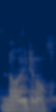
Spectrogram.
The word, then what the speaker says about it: Neudorf: We call it Nudolf, by the way, even though the Germans pronounce it Nolf, but that's it.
